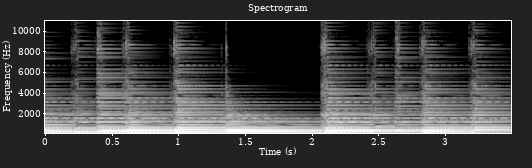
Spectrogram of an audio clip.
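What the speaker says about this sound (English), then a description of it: "I could play a strumming pattern in 3-4 which looks like this and sounds like this." An acoustic-sounding guitar strums chords in a 3/4 pattern, with crisp, evenly spaced strokes ringing out close and clear over three and a half seconds, played alone without voices.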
